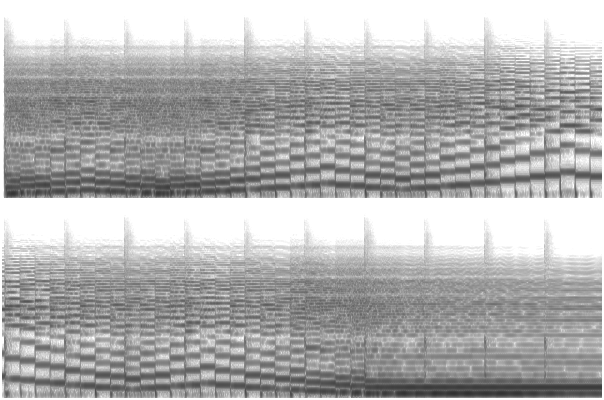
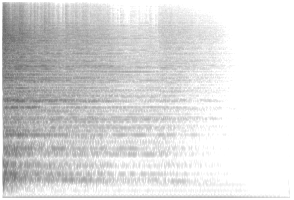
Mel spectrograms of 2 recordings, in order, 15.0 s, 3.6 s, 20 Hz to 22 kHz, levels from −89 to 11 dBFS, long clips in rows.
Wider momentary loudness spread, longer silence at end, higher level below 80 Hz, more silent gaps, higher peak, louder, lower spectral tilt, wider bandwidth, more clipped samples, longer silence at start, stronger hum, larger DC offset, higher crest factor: second, 8 LU vs 26 LU; second, 0 s vs 1.4 s; first, -52 dBFS vs -84 dBFS; neither; about the same, -4 dBFS vs -6 dBFS; first, -17 LUFS vs -26 LUFS; first, -6.5 dB/octave vs 4.5 dB/octave; second, 8.8 kHz vs over 20 kHz; neither; about the same, 0 s vs 0 s; second, none vs 60 Hz at -85 dBFS; neither; second, 14 dB vs 24 dB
